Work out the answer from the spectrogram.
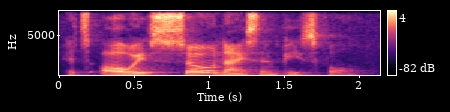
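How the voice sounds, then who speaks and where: A storybook reader voicing a thoughtful, bookish young girl who speaks calmly and politely. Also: medium pitch, moderate pace, lightly acted.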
